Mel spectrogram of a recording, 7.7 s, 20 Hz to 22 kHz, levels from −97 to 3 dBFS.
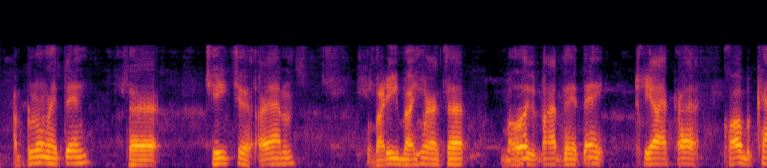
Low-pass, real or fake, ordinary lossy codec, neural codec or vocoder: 7.2 kHz; fake; none; codec, 24 kHz, 1.5 kbps, HILCodec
